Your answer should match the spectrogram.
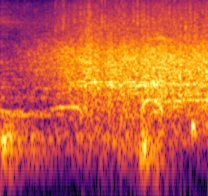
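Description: Audience applauding, the clapping building up over the first second and then holding steady.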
